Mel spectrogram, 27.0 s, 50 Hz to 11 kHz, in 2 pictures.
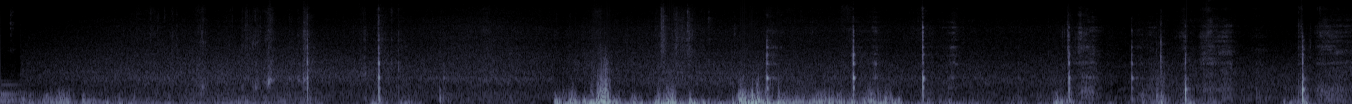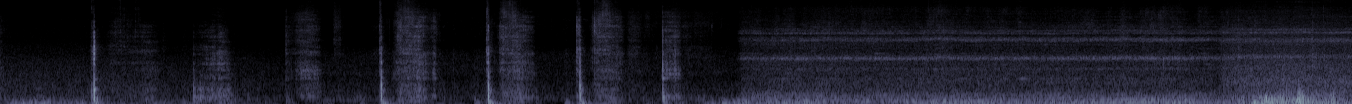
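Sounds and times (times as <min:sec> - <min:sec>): scrapes on wood: 0:14.6 - 0:20.5.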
